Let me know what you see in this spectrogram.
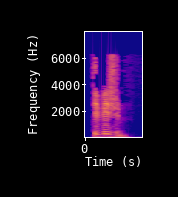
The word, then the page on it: division: British English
